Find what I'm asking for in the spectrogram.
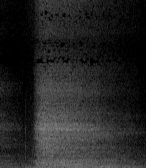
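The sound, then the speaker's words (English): One big deep breath taken during a calming thumb-tapping exercise: a loud, breathy rush of air that swells suddenly, then slowly fades over nearly two seconds. “Big deep breath.”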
